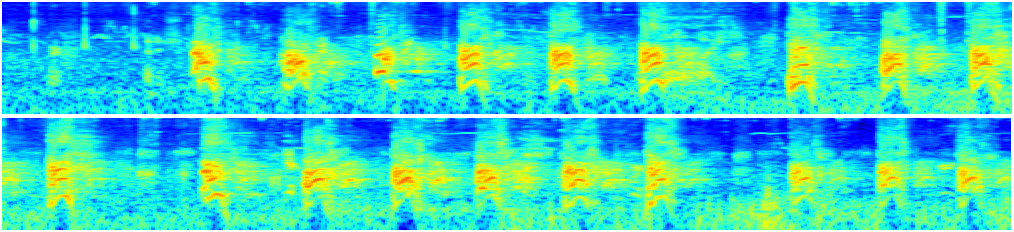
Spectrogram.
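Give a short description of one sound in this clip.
A dog barks repeatedly.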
